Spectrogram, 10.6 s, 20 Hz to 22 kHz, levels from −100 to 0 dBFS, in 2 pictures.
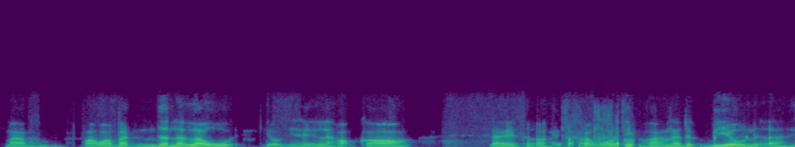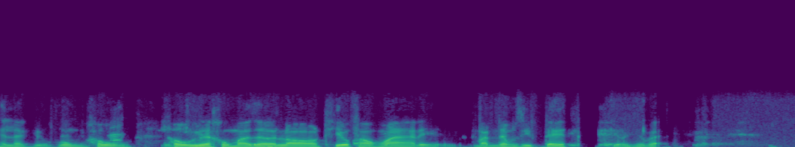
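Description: From the start to 3.66 s, the room sound is being gated by the echo canceller. It clamps the microphone down hard while the far end plays, so the background dips by as much as about 40 dB, for roughly two seconds in total, then springs back.

A faint delayed copy of the talker turns up at 0.19 to 0.28 s and 1.67 to 1.76 s, very low at about 20 and 35 dB under the speech. At 2.94 to 4.25 s it's almost as loud as the speech, only about 5 dB down, and trails the original by 214 ms. That's an echo leak, likely from a loudspeaker-side canceller letting residual echo through.

From 4.35 to 6.88 s, the voice keeps sinking and breaking up, dropping by up to about 40 dB across roughly two seconds. This is likely speech suppressed in double talk: with both sides talking at once, the canceller ducks the near talker along with the echo.

The echo leak comes back at 5.91 to 7.89 s, about 10 dB down. 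It overlaps the second background-gating stretch, from 7.16 to 9.9 s, where the room sound again drops by up to about 40 dB for around a second and a half.

The last leak runs from 8.89 s to the end, about 15 dB under the speech, still at the same 214 ms lag. Throughout, the audio carries the wideband Opus call character, with nothing above 8 kHz.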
